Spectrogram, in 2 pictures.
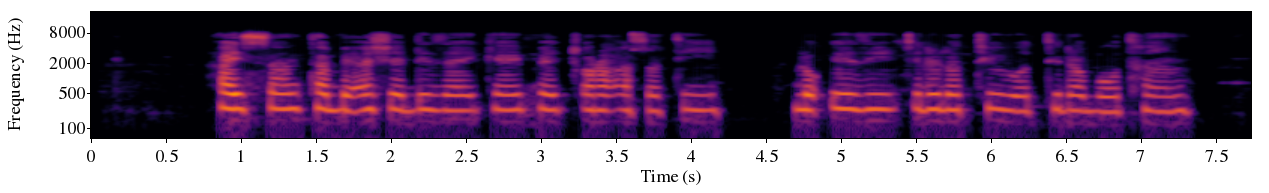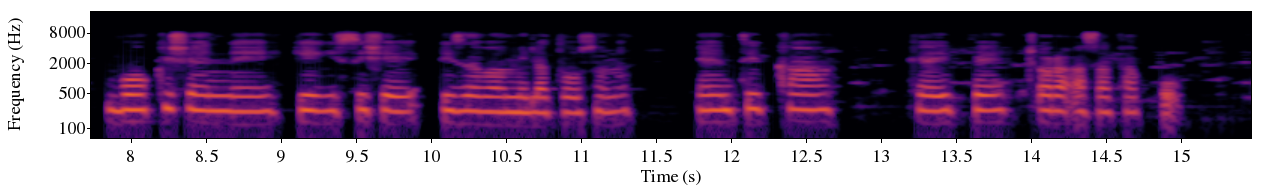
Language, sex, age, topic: Gamo, male, 18-24, government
